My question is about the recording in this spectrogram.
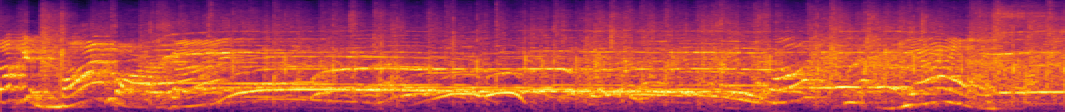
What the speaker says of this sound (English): let's give a huge round of applause to fucking My Bar, guys.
